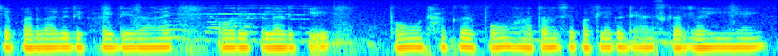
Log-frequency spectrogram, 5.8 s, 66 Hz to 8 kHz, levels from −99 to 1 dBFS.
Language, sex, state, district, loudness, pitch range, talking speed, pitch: Hindi, male, Andhra Pradesh, Anantapur, -36 LUFS, 145-150 Hz, 205 wpm, 150 Hz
